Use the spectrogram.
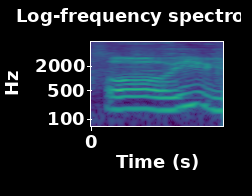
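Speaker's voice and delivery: mock-cute plea for affection; little voice. Shown as a demonstration. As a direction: coax it out in a pleading tone. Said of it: "allá vas con vocecita así".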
